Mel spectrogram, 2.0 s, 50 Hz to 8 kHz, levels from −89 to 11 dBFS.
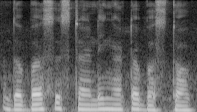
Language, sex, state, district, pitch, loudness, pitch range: English, male, Karnataka, Bangalore, 130 Hz, -14 LUFS, 120-135 Hz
